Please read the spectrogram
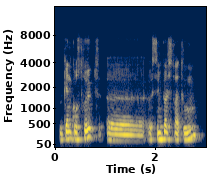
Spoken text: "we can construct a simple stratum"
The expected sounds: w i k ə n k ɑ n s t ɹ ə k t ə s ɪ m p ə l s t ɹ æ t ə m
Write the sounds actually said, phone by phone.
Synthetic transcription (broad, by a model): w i k ə n k ɑ s t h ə k t ə s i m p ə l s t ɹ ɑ t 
